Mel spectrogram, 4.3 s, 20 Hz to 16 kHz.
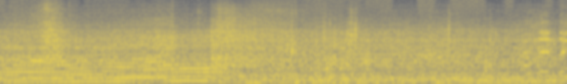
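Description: A stage 3 tuned Mercedes CLA45 AMG revs with rising engine tones, then pulls away in a loud rush of engine and wind noise. Close and intense throughout.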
